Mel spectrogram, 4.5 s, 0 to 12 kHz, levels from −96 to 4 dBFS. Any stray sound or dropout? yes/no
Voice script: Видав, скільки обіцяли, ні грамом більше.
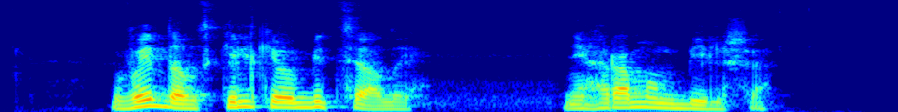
no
